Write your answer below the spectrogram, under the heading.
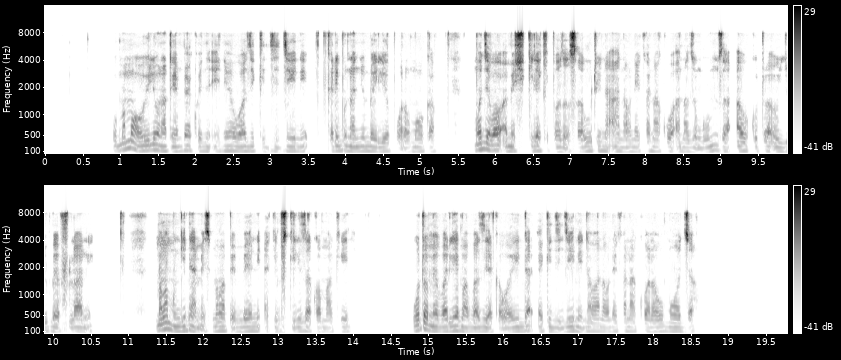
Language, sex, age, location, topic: Swahili, male, 18-24, Kisumu, health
